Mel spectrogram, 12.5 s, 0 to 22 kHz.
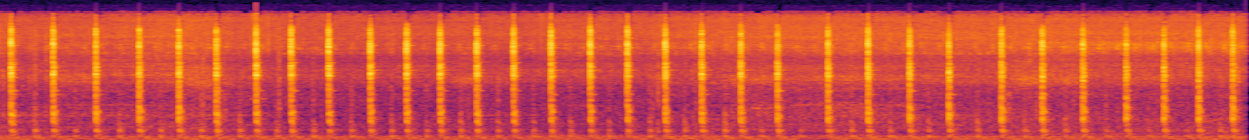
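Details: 2009 Hyundai Elantra, heard from inside the car while turning the power steering: sharp, regular clicking or clunking from the steering column, two to three a second. Owner wonders if the shaft needs replacing; cause unconfirmed.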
